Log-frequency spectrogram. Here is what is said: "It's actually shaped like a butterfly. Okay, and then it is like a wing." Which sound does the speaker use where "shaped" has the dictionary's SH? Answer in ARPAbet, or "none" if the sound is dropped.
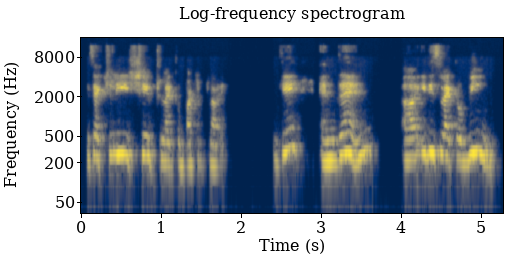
SH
